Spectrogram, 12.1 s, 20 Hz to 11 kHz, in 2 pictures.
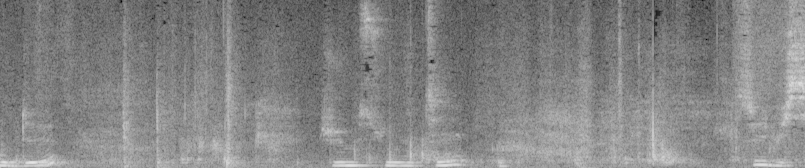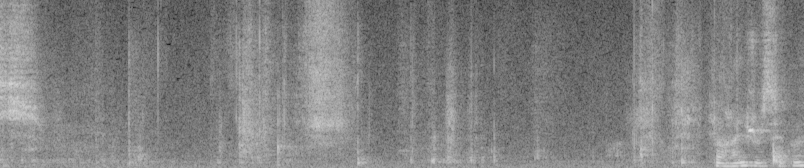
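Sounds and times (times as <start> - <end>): paper rustling: 2.8 - 12.0.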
